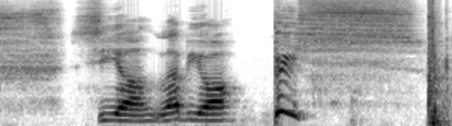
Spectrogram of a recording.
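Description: A young man speaks loudly and with animation close to a microphone.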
